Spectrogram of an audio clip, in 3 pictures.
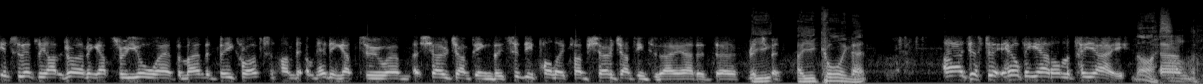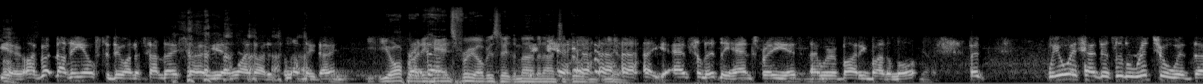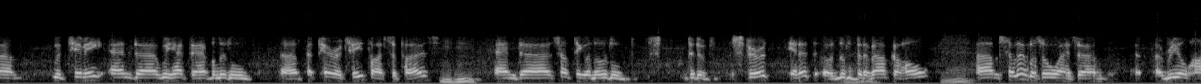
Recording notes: Is on the phone.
